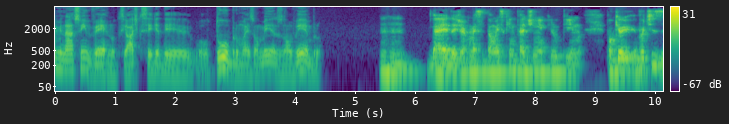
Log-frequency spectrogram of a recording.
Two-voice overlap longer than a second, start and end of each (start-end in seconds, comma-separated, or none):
none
